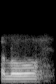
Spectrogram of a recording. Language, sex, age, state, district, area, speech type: Dogri, female, 30-45, Jammu and Kashmir, Jammu, urban, conversation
